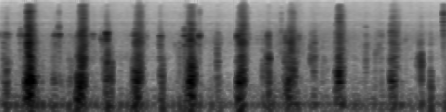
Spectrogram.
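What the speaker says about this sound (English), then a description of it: "But I wanted you to hear the crunch." Raw beets, celery, apples and cabbage are chewed close up, giving loud wet crunches in a steady rhythm of about two bites per second with no talking.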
